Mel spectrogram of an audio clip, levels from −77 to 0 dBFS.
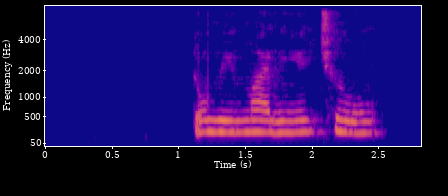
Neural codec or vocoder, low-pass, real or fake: codec, 16 kHz, 4.8 kbps, FACodec; 7.2 kHz; fake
